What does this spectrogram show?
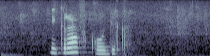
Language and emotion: Russian, neutral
